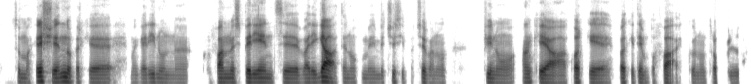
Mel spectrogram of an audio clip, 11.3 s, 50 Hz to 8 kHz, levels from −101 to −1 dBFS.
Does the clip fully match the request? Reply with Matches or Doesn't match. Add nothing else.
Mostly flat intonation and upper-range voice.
Doesn't match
